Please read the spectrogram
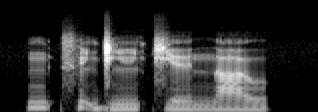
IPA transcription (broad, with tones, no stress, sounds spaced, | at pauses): ŋ ɪ˦ ʔ s ĩ˦˨ d͡ʑ ĩ˨ t͡ɕ e˨ ɪ̯ n a˨ ʊ̯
